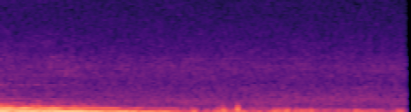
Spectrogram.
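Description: Live music ending on one held final chord that stops about a second in, leaving faint outdoor background noise.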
